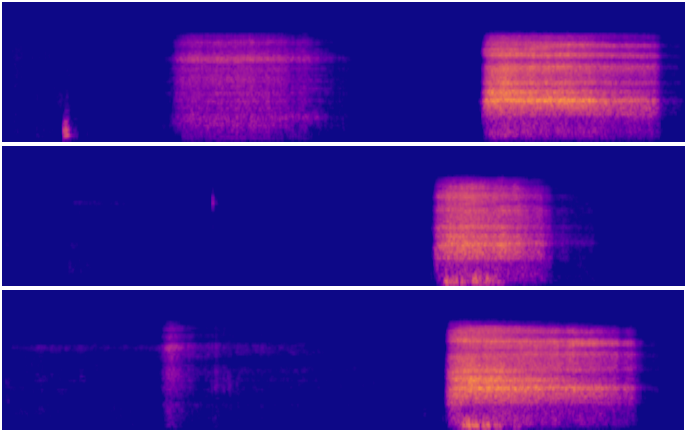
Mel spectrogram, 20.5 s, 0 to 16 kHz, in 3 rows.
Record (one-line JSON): {"exhalation_length": "20.5 s", "exhalation_amplitude": 9285, "exhalation_signal_mean_std_ratio": 0.37, "survey_phase": "alpha (2021-03-01 to 2021-08-12)", "age": "18-44", "gender": "Female", "wearing_mask": "No", "symptom_cough_any": true, "symptom_new_continuous_cough": true, "symptom_shortness_of_breath": true, "symptom_fatigue": true, "symptom_headache": true, "symptom_change_to_sense_of_smell_or_taste": true, "symptom_loss_of_taste": true, "symptom_onset": "2 days", "smoker_status": "Ex-smoker", "respiratory_condition_asthma": true, "respiratory_condition_other": false, "recruitment_source": "Test and Trace", "submission_delay": "2 days", "covid_test_result": "Positive", "covid_test_method": "RT-qPCR", "covid_ct_value": 16.2, "covid_ct_gene": "ORF1ab gene", "covid_ct_mean": 16.9, "covid_viral_load": "3000000 copies/ml", "covid_viral_load_category": "High viral load (>1M copies/ml)"}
